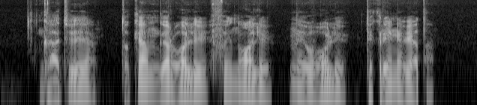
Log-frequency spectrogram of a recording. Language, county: Lithuanian, Kaunas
